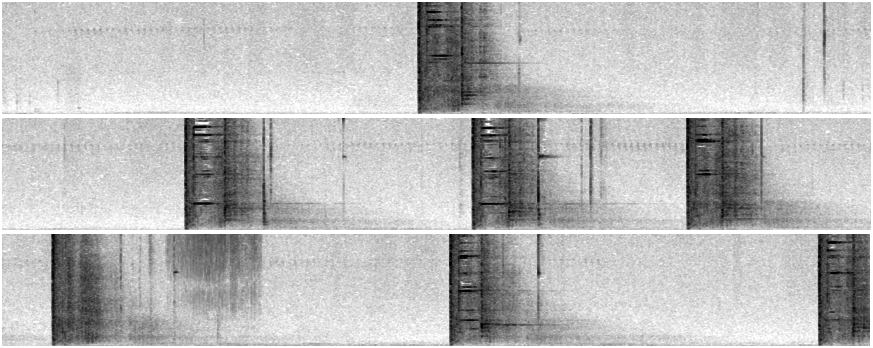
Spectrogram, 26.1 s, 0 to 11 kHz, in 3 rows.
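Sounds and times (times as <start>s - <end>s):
pistol shots: 4.2s - 5.4s, 10.5s - 12.0s, 13.4s - 14.6s, 15.5s - 17.0s, 17.9s - 19.1s, 21.8s - 23.0s, 25.6s - 26.0s.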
